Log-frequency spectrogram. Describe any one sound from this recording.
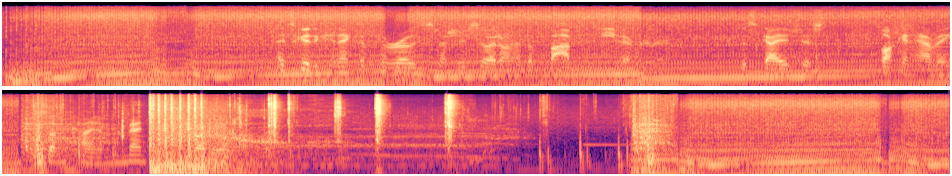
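A motorbike engine drones and revs.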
